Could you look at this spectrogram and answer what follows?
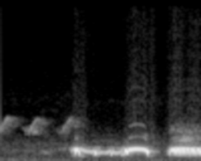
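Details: Decoy spotted dove, voice style called giọng thổ sấm, cooing to lure wild forest doves to come and fight; a brief soft note, then a gurgling, wavering coo and a longer, steady low coo ending the phrase.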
